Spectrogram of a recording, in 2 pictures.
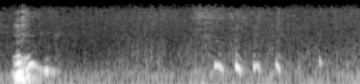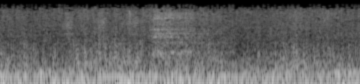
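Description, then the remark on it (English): Steady, even hiss of falling rain runs throughout. A short voiced sound rises over it near the start, and a few quick tonal murmurs follow a couple of seconds later. “Hey, just listen to that rain.”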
